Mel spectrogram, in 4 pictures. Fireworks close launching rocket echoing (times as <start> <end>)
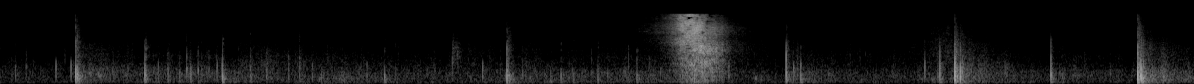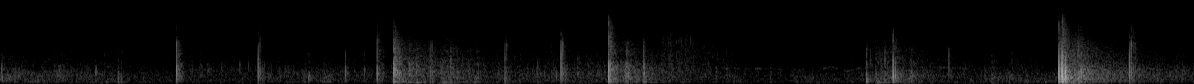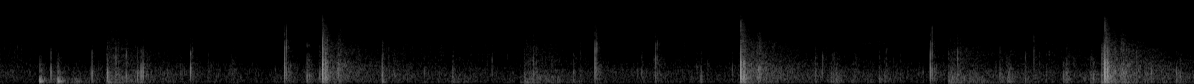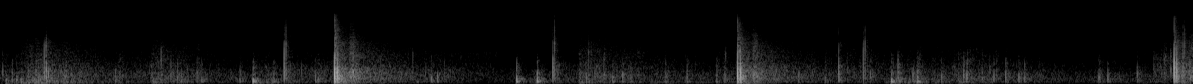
2.2 8.0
